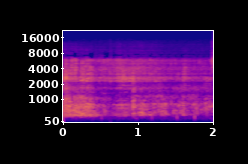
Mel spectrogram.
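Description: A toilet flushing: a rushing, gurgling wash of water that is loudest at the start and eases off. It is a film sound effect heard through a TV speaker and picked up by a phone.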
